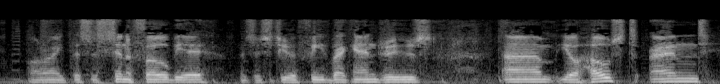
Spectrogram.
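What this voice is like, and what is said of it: Liverpool Scouse accent. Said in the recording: “my Liverpudlian accent ... such a lovely Scouse accent”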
